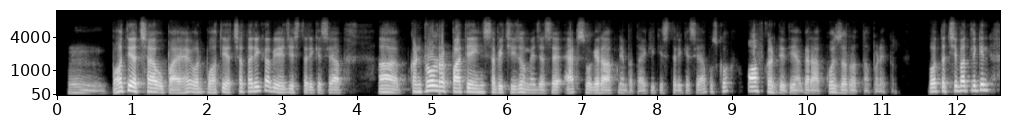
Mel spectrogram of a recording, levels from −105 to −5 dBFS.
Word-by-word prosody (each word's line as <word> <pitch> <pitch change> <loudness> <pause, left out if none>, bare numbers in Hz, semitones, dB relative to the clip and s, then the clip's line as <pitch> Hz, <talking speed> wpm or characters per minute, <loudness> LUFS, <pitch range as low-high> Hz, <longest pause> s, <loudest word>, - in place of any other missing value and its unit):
हुँ। 100 -4 -10
बहुत 165 +4 +3
ही - - +10
अच्छा 160 -2 +5
उपाय 115 -4 +2
है 145 +4 0
और 130 0 0
बहुत 120 0 -2
ही - - +4
अच्छा 125 +6 -2
तरीका 170 +4 +1
भी 155 -5 0
है। 125 - 0
जिस 125 -1 -6
तरीके 115 -2 -4
से 120 - -6
आप 115 -1 -1 0.5
अ, 130 -2 +4 0.2
कंट्रोल 180 +7 +5
रख 180 -2 +3
पाते 145 +1 +5
हैं - - 0
इन 135 - -3
सभी 130 -2 -2
चीज़ों 125 +2 -3
में। 110 -1 -5
जैसे 115 +1 -3 0.2
एप्स 125 0 -5
वगैरह 115 -1 +1
आपने 110 +2 -3
बताया 95 +1 -9
कि 115 +3 -14
किस 110 0 -15
तरीके 100 - -8
से 110 - -10
आप 130 +5 -7
उसको 165 +5 -7 0.2
ऑफ़ 175 0 +6
कर 135 -4 +1
देती 110 -1 -4
हैं 105 - -2
अगर 105 +2 -3
आपको 100 +8 -3
ज़रूरत 110 -4 -5
ना - - -10
पड़े - - -12
तो। - - -28 0.5
बहुत 160 +2 +2
अच्छी 170 +3 0
बात 190 0 +3
लेकिन 215 +2 +1
130 Hz, 245 wpm, -23 LUFS, 110-155 Hz, 0.5 s, ही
